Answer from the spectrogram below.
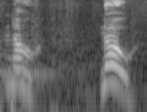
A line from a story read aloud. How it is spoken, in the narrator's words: cried Frodo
